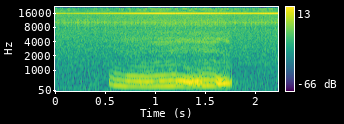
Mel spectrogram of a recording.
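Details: One sustained, buzzy-tonal snore of just over a second from Pochi the raccoon dog, asleep and pulling a strange face. It has layered harmonics and a slight wobble at the end, against a quiet indoor background.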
